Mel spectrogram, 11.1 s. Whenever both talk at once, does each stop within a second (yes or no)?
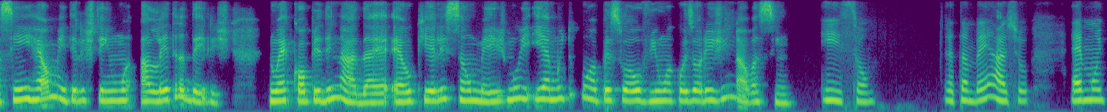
yes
